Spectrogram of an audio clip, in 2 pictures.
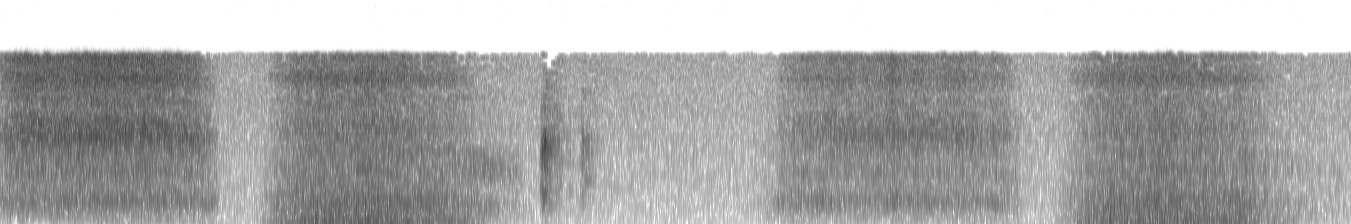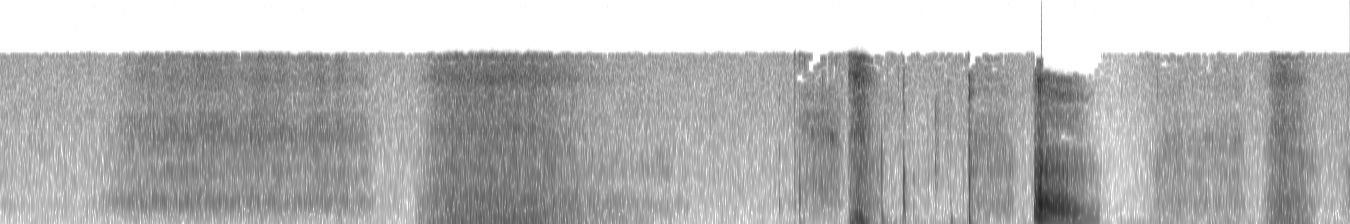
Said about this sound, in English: So now, third round, not from the mouth, from the nose, not from the mouth, from the nose. Inhale. Each time you inhale, you count one, okay?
